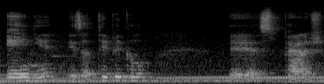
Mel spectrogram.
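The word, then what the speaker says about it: eñe: typical the Spanish letter how is it pronounced I know this sound does not exist in English but it does exist in Italian in Italian you produce the same sound with a GN okay new like in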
